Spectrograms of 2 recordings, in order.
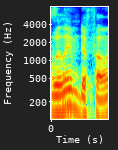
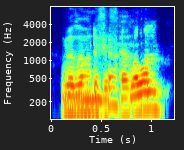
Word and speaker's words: Willem Dafoe: Isn't William Dafoe in that movie? Willem Dafoe.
